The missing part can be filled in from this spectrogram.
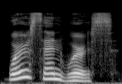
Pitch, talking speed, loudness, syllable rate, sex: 225 Hz, 145 wpm, -15 LUFS, 5.0 syllables/s, female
